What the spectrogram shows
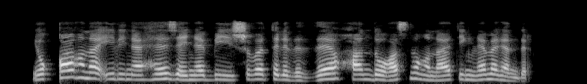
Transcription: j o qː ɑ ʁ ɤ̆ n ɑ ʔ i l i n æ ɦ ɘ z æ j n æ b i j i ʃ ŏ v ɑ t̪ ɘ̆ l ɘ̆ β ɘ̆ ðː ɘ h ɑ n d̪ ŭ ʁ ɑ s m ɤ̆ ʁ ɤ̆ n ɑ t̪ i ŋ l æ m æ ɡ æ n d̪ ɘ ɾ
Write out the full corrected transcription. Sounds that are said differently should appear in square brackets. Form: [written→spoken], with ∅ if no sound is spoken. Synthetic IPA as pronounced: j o qː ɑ ʁ ɤ̆ n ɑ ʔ i l i n æ ɦ ɘ z æ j n æ b i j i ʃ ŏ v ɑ t̪ ɘ̆ l ɘ̆ β ɘ̆ ðː ɘ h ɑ n d̪ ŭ ʁ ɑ s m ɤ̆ ʁ ɤ̆ n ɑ t̪ i ŋ l æ m æ ɡ æ n d̪ ɘ ɾ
